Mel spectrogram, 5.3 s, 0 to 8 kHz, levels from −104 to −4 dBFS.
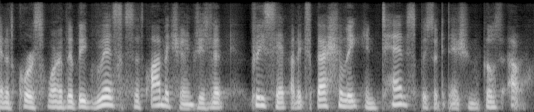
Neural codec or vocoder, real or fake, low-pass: codec, 16 kHz, 0.5 kbps, FreqCodec, larger model; fake; 7.2 kHz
